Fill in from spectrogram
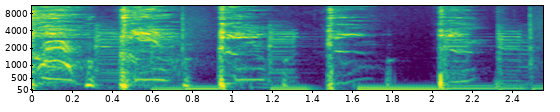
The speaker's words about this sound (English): Oh, wow. Oh, that one, that cough put a lot of pressure to my skull. In a good way, though, like, wow.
